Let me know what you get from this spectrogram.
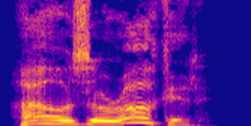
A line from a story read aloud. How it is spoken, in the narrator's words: piped mother-in-law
